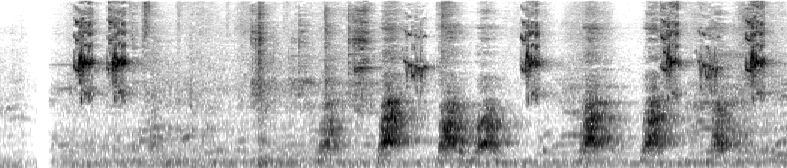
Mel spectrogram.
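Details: Two pet budgerigars; one chatters in quick, varied bursts of scratchy warbling and bright chirps.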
